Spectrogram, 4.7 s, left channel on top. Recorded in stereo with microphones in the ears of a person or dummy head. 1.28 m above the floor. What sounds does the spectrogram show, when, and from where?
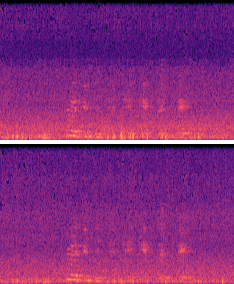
1.3 s laughter: 5° left (ahead or behind), 4.5 m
